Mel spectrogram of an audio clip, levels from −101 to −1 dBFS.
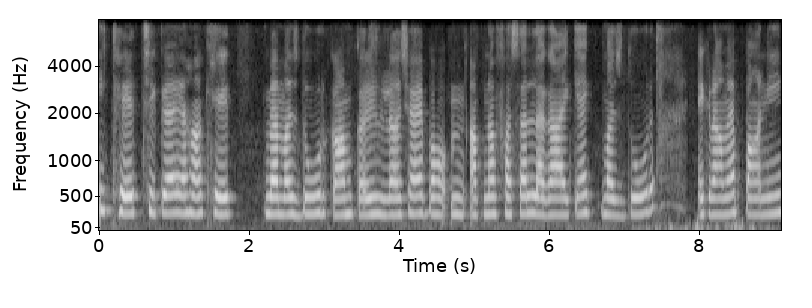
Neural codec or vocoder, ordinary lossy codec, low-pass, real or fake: none; Opus, 32 kbps; 7.2 kHz; real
